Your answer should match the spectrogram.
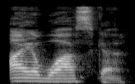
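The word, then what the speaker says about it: ayahuasca: Iawasa.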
